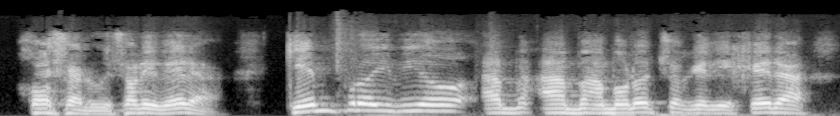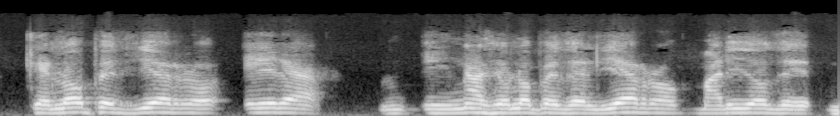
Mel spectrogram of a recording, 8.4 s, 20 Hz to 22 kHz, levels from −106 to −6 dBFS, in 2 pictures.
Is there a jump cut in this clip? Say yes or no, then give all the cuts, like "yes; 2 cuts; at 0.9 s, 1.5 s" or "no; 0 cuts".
yes; 1 cut; at 2.4 s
